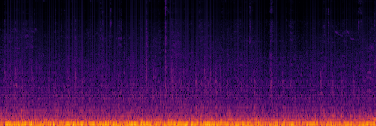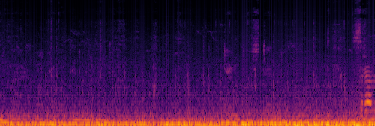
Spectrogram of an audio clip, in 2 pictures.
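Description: Road vehicle driving along a road: steady low engine and road rumble throughout, with a brief falling whine about halfway through.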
